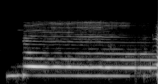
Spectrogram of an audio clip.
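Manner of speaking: high, loud laughing cry of no; a crowd's laughing shout of no; laughing scream. Retold or imitated. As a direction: yell it in mock horror, half laughing. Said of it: "everybody on Alpha Mark screamed".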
